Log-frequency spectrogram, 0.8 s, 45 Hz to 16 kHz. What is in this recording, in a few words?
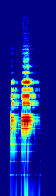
car horn short; butterflysoup2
